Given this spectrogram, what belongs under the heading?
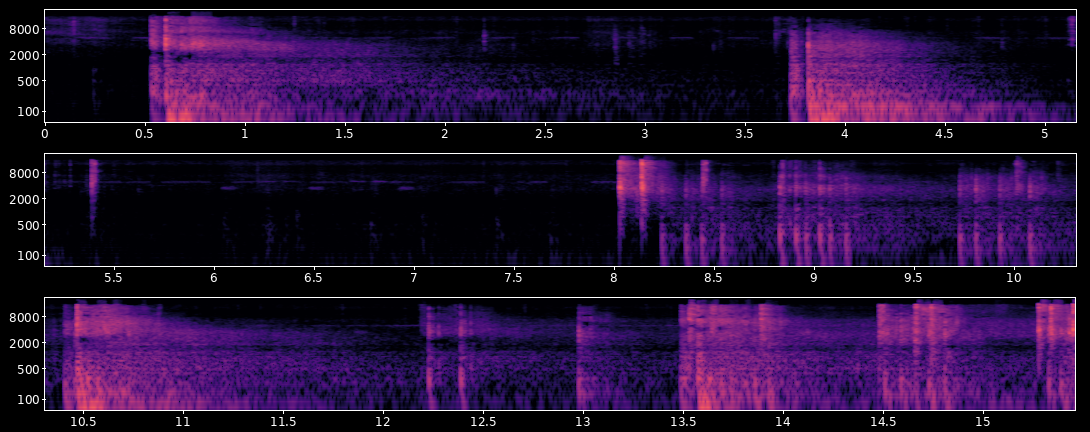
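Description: Gunfire in the military simulation game Arma Reforger, a series of sharp loud reports and bursts spaced through the scene, with quiet gaps between volleys and denser shots later on.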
